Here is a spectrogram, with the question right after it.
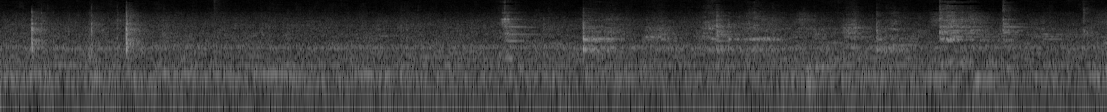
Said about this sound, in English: I'm just stirring up the scampi sauce.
